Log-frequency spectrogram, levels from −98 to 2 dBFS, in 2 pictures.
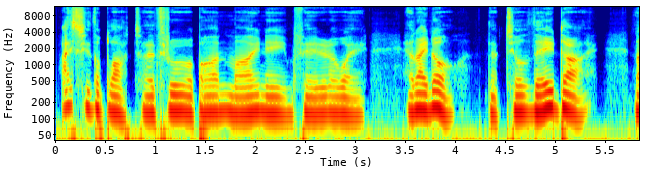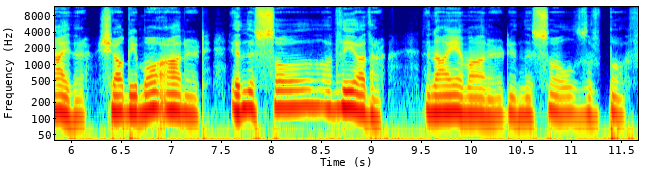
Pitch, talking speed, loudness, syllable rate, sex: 135 Hz, 195 wpm, -16 LUFS, 4.7 syllables/s, male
